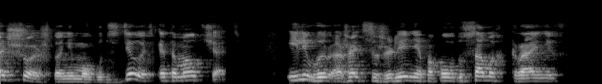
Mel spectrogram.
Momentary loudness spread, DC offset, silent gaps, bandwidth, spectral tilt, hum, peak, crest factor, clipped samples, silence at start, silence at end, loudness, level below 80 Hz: 7 LU; under 0.1%; 2.40-2.62 s, 2.82-2.87 s; 8 kHz; -4 dB/octave; none; -6 dBFS; 18 dB; under 0.1%; 0 s; 0.45 s; -24 LUFS; -74 dBFS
